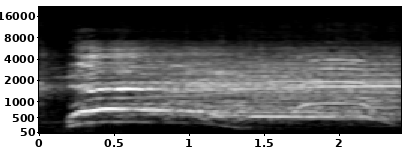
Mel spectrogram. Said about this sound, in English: No, so can we get a big cheer for Odyssey 7?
